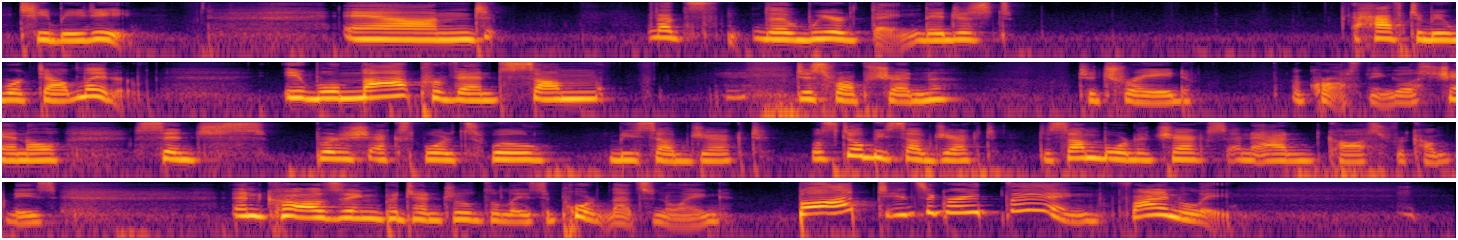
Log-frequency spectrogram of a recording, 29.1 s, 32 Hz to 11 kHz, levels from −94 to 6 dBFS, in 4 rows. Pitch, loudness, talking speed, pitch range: 230 Hz, -20 LUFS, 120 wpm, 210-270 Hz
